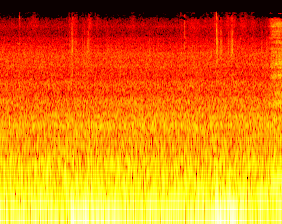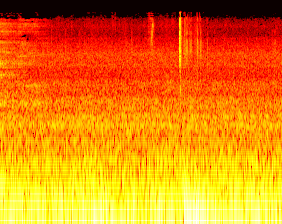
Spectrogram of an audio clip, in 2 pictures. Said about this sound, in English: Okay, if this car comes right in front of me, okay.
